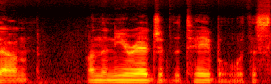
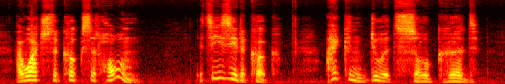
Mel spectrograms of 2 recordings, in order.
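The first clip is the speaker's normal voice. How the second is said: very high, near-fierce swooping, insistent voice; 9 semitones higher, 5 dB louder than usual. Reading a story aloud, a child answers her uncle: almost fiercely. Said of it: "spoke out almost fiercely".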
